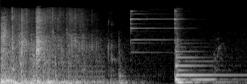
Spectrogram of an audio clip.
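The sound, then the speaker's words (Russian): A jumble of objects (books, a football, crumpled drawings, old notebooks, a badminton racket, a T-shirt and a shovel) tumbles out of a wardrobe in a noisy, clattering crash lasting about a second, followed by a faint ringing and then a loud metallic clang that hums on with a sustained tone. “Из шкафа выпали книги, футбольный мяч, смятые листы с рисунками, старые тетрадки, бадминтонная ракетка, скомканная футболка и даже лопата.”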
